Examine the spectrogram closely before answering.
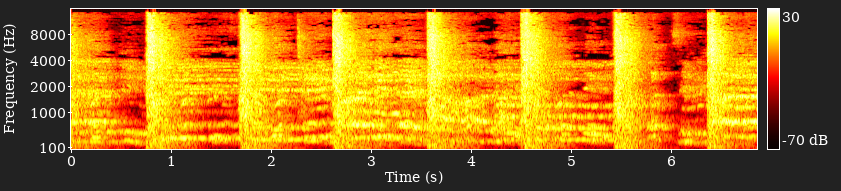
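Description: A crowd of men beating their chests in unison in Muharram matam: a loud collective slap about once a second, with voices chanting a lament between the strikes.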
